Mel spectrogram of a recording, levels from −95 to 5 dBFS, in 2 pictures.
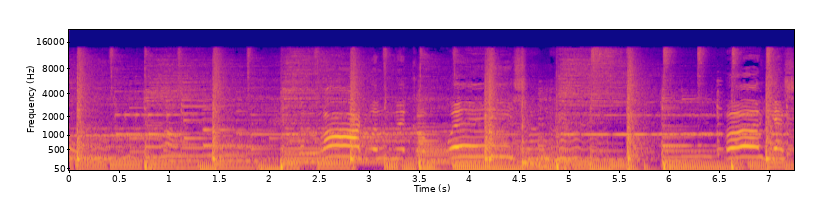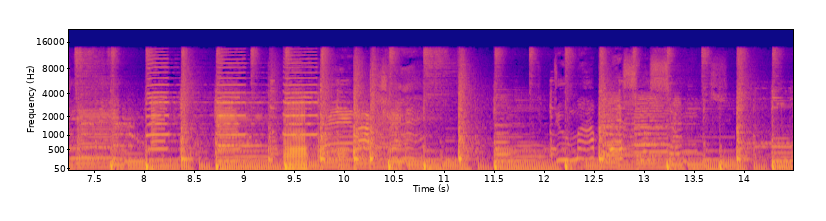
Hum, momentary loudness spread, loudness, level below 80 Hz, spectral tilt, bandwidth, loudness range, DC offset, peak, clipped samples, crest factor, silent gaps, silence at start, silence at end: none; 9 LU; -19 LUFS; -28 dBFS; -5 dB/octave; 14 kHz; 5 LU; under 0.1%; 0 dBFS; under 0.1%; 18 dB; none; 0 s; 0 s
